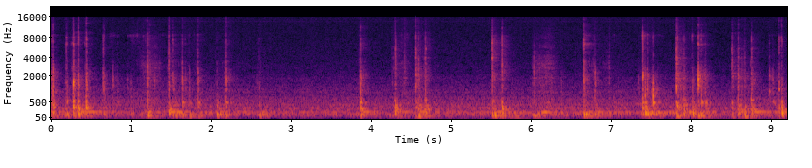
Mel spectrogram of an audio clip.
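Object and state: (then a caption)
Plastic mechanical keyboard. Fingertips of both hands type on a full-size white and grey mechanical keyboard with plastic keycaps. The result is a steady run of quick, dry clicks with a low thocking body and short bright edges, coming in bursts with brief lulls.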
